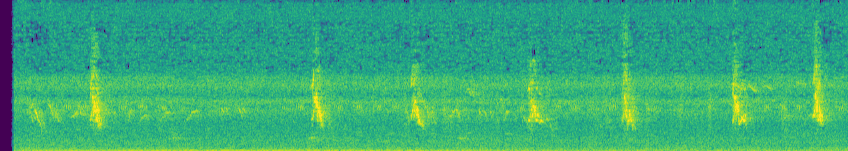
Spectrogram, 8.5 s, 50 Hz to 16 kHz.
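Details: Young Eurasian tree sparrow, recorded 3 October 2015 while coming down to drink tap water, gives short, sharp chirps about once a second over a steady high insect-like hiss and a low hum.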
